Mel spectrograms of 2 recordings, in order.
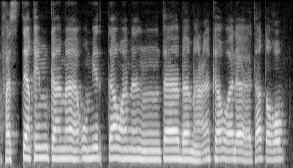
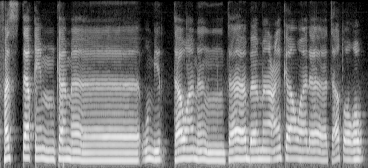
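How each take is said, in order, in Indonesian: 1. Vokal akhir kama dibaca pendek. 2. Vokal akhir kama dibaca panjang. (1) "sedikit kurang panjang ya ... Tidak" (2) "panjangkan batatil lima harokat. ... Jadi harusnya dibaca"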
